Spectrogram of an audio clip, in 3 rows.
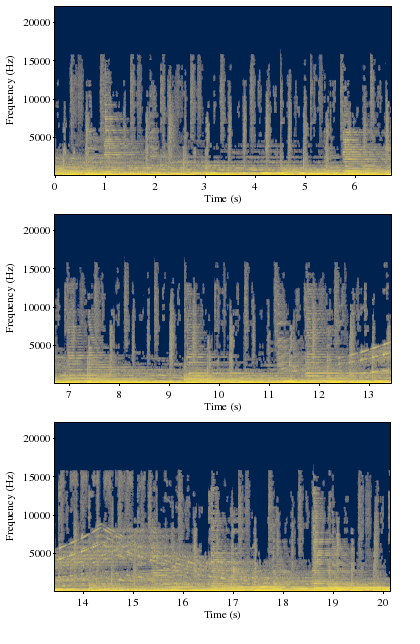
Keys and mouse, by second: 4.9 click, 5.2-7.3 middle drag, 7.3 click, 8.1 right click, 8.1 click, 8.3 middle click, 8.3 click, 9.2 right click, 9.7 click, 10.3 right click, 10.5-12.2 middle drag, 10.9 click, 10.9 right click, 12.1 click, 12.1 right click, 12.5 right click, 12.9 middle click, 13.3 click, 13.3 right click, 13.6 click, 14.0 middle click, 14.1 z, 14.6 z, 15.2 click, 15.6 g, 15.8 f, 16.4-19.1 drag, 19.1 middle click, 19.9-20.1 typing.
